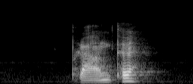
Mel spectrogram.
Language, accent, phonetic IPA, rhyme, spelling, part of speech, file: German, Austria, [ˈplaːntə], -aːntə, plante, verb, De-at-plante.ogg
- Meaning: inflection of planen: 1. first/third-person singular preterite 2. first/third-person singular subjunctive II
